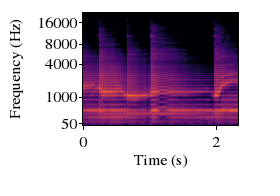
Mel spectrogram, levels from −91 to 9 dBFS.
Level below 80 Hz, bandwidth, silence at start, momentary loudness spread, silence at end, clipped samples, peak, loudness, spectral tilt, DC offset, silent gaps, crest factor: -72 dBFS; 17 kHz; 0 s; 8 LU; 0 s; under 0.1%; -12 dBFS; -31 LUFS; -3 dB/octave; under 0.1%; none; 18 dB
